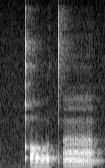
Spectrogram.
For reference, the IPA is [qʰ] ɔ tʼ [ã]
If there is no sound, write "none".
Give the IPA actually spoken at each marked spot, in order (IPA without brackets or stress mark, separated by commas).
qʼ, ã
